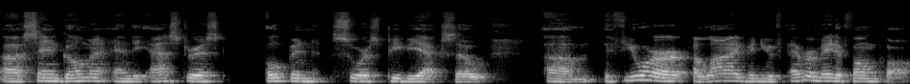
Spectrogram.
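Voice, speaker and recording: A man speaks at a very slow pace with a fairly high pitch. His voice is somewhat breathy, with ordinary pitch variation. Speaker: webinar host.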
